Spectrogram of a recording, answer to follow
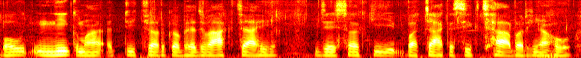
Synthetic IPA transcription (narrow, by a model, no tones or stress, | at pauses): bəɦut̪nikmaʈit͡ʃəɾkebʱed͡ʒbakt͡ʃaɦid͡ʒɛsə̃kibətːʃakesikt͡ʃʰabəɾ̤ijãɦo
